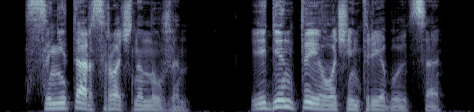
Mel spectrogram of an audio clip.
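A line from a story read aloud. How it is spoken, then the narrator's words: Through gritted teeth. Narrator (Russian): сказал сквозь зубы брат Валитары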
